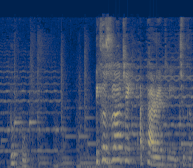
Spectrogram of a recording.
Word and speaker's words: beaucoup: Consider this word, beaucoup. You'd expect it to sound like bio cup, but no. French says beaucoup, because logic apparently took a coffee break.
